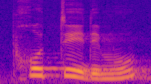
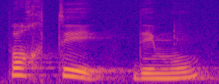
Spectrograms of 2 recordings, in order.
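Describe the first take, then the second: First: "proter" with r straight after p; French wordplay. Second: "Porter" with the r after the vowel; French wordplay. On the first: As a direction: say "proter" in French, r before the vowel. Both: Shown as a demonstration. Wordplay on two similar French words.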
